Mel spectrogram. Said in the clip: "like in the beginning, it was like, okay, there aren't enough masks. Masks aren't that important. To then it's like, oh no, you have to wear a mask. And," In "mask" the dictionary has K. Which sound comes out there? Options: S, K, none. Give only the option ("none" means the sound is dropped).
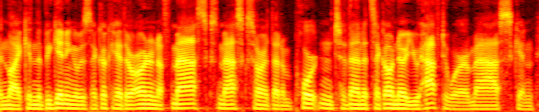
K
